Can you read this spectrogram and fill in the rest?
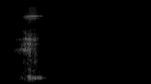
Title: POV: When u sneeze (Read desc)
